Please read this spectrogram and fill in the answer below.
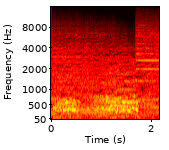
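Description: Cat yowling in a territorial standoff: a low, wavering moan that rises and falls in pitch, with music coming back in near the end.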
